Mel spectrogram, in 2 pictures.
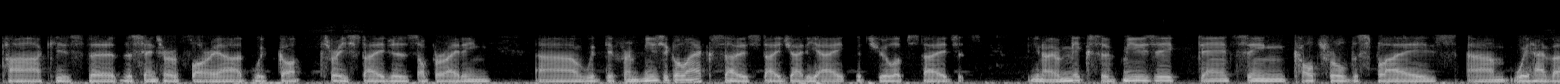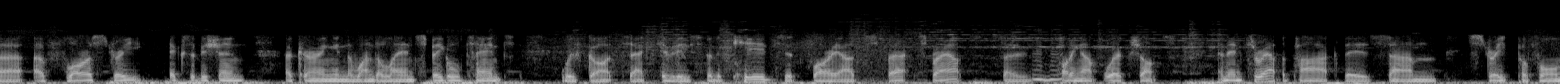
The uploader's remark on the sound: Radio Catch up Live from Floriade Outdoor Podcast!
